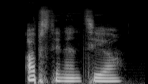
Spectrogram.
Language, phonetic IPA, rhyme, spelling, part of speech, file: Hungarian, [ˈɒpstinɛnt͡sijɒ], -jɒ, absztinencia, noun, Hu-absztinencia.ogg
- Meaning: abstinence (the act or practice of abstaining, refraining from indulging a desire or appetite)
